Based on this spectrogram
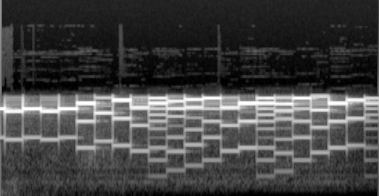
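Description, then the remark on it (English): A cell phone melody ringtone, the Furalese ringtone by sound designer Peter Drescher: quick, bright electronic notes hop up and down in a fast, bouncy tune, played steadily and fairly loud with no voices. “You may remember him from such hits as the Furalese ringtone.”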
